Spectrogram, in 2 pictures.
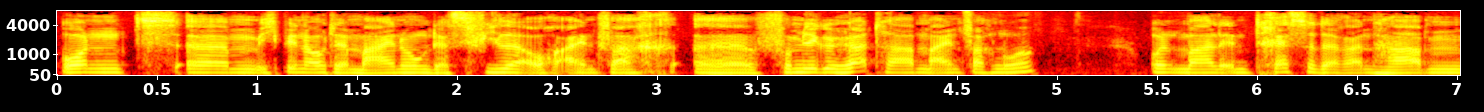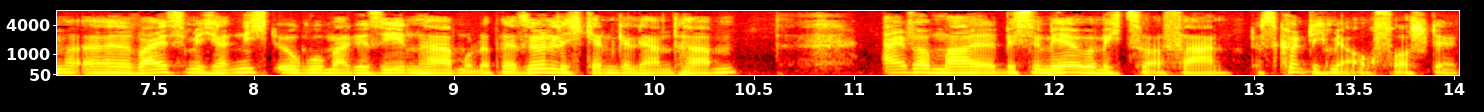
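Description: A man at a fairly quick pace, against noticeable background noise. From Germany, Berlin. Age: 20s. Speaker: university student, fraternity member. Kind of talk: casual interview.

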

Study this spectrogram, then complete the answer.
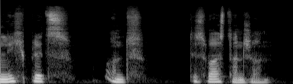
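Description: A man's medium-pitched, somewhat breathy voice with a dark, mellow tone, at a fairly slow pace, in a dry, close sound with no echo. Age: 50s. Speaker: attack survivor. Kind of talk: testimony. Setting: studio.

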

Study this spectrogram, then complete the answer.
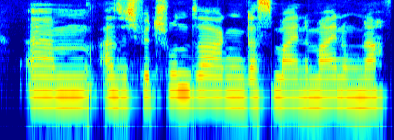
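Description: This is a woman speaking. Her pitch is medium. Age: 20s. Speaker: newspaper editor. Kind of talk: casual chat.

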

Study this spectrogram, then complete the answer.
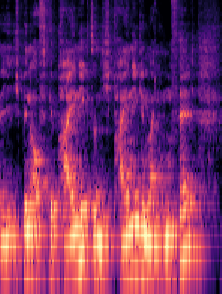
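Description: Noticeable background noise and audible room echo around a man speaking with ordinary pitch variation. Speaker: management consultant. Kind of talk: interview. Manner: hesitant, many fillers.

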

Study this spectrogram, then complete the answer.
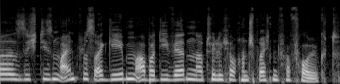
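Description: Fairly high in pitch, a woman speaks with fairly even intonation. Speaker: literary translator. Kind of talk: live interpretation. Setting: stage with audience. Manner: halting.

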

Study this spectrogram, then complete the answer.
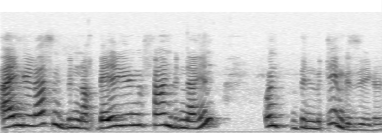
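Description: Her pitch swings very widely. A woman talks at a moderate pace. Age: 50s. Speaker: former professional cyclist and adventurer. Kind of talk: casual interview chat.

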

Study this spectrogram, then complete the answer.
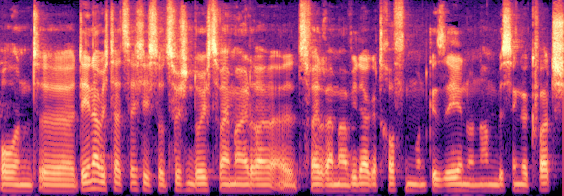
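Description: A man talks at a fairly quick pace with a fairly low pitch and a flat, monotone delivery. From Dortmund area, Ruhr, western Germany. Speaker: footballer and entrepreneur. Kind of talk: interview.

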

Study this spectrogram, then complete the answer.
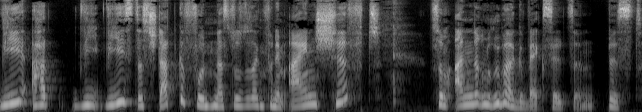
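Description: A woman's somewhat breathy, fairly high voice at a moderate pace. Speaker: podcast host. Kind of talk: casual chat. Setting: video call.

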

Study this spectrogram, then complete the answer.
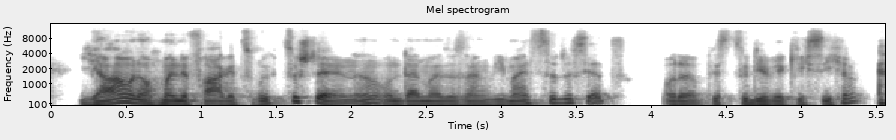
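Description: Talking very fast with a slight Baden accent, a man keeps a medium pitch with ordinary variation. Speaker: podcast host. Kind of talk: casual interview. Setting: video call.

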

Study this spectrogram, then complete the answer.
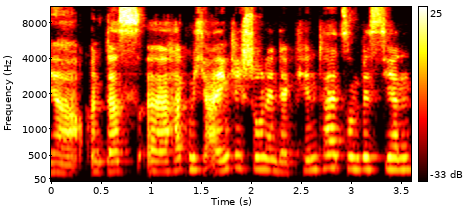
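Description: A woman with a normal speaking voice talks at a moderate pace, her pitch fairly high and her intonation fairly even. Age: 50s. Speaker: psychotherapy practitioner. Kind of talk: interview.

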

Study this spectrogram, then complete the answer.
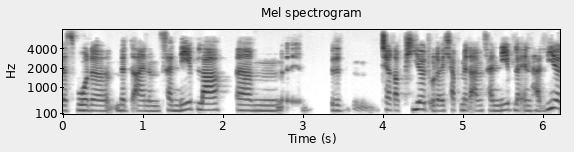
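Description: A woman with a medium pitch has a plain, everyday voice and fairly even intonation. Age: 30s. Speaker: asthma patient. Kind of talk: interview.

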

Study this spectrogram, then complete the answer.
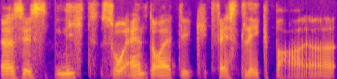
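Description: A medium-pitched man with a Viennese accent, dry and close with no echo. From Austria, Vienna. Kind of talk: interview.

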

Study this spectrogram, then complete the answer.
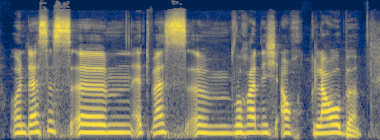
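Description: This woman speaks at a fairly slow pace. Her voice sits fairly high in pitch. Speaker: edtech researcher and startup founder. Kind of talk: interview before a live audience. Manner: halting, many fillers.

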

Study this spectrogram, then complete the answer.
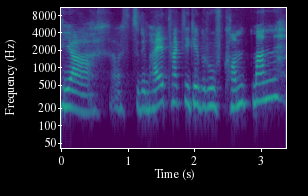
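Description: Her voice somewhat breathy, a woman speaks at a very slow pace with medium pitch and ordinary pitch variation. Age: 30s. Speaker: naturopath and amputee. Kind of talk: interview about her life story. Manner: halting with many fillers.

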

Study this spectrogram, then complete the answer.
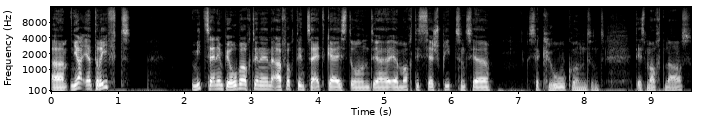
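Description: Dry, close sound with no echo carries a man's voice at medium pitch. He speaks at a very slow pace with long, frequent pauses. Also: ordinary pitch variation, very clean recording, silent background. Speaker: podcast co-host. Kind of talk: casual chat.

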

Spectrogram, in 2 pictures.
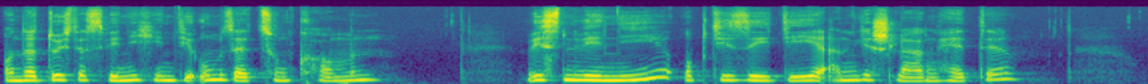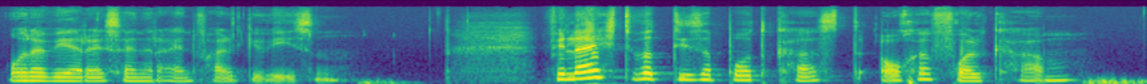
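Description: With a Russian accent, a woman speaks at a moderate pace and medium pitch in a dark, mellow tone, showing ordinary pitch variation and long, frequent pauses. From Kazakhstan. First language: Russian (speaking German). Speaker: photographer and business coach. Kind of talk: solo podcast monologue.

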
